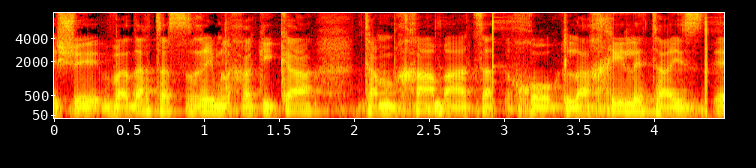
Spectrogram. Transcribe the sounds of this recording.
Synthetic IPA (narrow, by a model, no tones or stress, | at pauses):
ʃevad̪at̪asʁimleχakika | t̪amχabeat͡sat̪aχo̞klaaχilet̪aisd̪e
